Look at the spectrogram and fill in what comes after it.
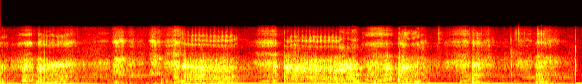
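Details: From Finland, a French Bulldog growls continuously in a harsh, buzzing rumble that swells and dips, with quick breaths punctuating the grumbling and a sharp click at the end.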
